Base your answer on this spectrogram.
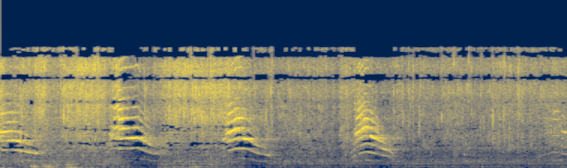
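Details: Loud kitten after his first bath while a pregnant foster mother cat licks him; sharp, high, downward-sweeping meows about every second, with hiss in the background.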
